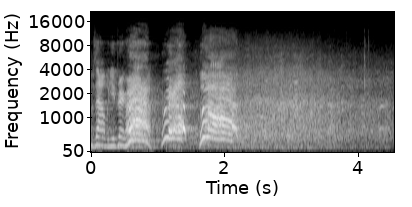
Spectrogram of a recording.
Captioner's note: Bill grunts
